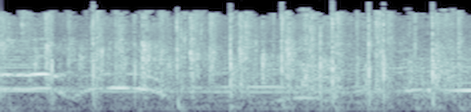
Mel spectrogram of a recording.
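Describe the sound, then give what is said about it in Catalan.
Live audience applause at the Fira Mediterrània festival in Manresa, welcoming musicians on stage: a dense, steady wash of clapping with scattered crowd voices mixed in, holding at an even level for the whole stretch without fading. “Un aplaudiment!”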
